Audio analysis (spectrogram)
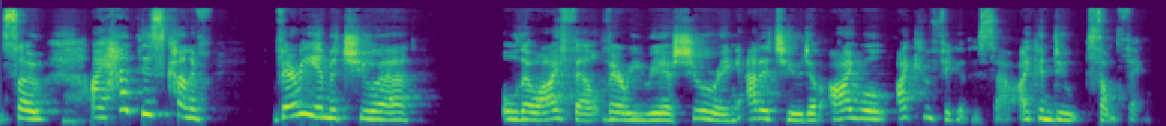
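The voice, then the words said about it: Noticeable foreign accent. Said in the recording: “you could sell a lot of clothing with that accent ... I've got this accent”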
